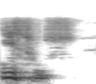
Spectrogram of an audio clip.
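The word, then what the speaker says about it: Ἰησοῦς: En el griego, hemos visto que el nombre del Señor Jesús se pronuncia como Isus, y los mesiánicos y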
